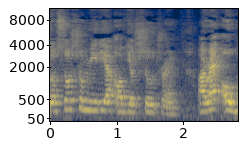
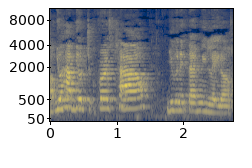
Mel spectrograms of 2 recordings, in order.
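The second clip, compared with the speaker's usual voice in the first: ordinary talk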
